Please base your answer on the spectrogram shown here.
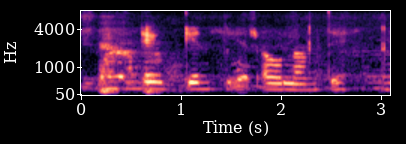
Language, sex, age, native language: Icelandic, female, 8, Icelandic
